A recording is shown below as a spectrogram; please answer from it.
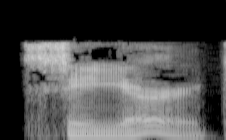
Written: siirt

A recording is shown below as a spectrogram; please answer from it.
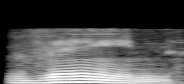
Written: vain

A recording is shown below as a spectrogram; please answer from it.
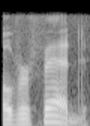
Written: overfed

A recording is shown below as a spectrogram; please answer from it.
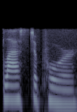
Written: blastopore

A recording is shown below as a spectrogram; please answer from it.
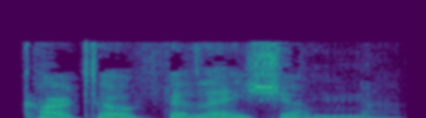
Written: chartophylacium

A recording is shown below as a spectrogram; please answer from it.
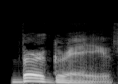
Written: burgrave

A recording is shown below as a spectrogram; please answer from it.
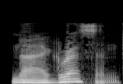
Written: nigrescent

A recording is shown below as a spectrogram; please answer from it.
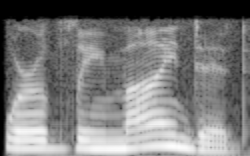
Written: worldly-minded

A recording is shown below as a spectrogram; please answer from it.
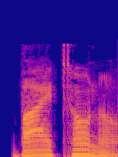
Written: bitonal

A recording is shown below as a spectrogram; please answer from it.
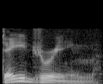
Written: daydream

